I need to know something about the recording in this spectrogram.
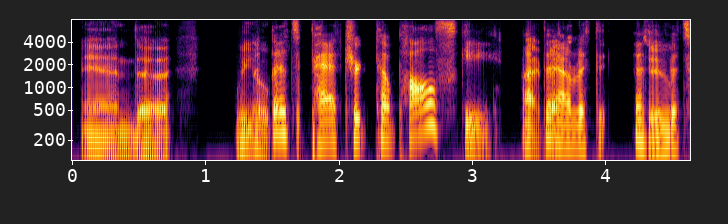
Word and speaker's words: Topolsky: And we hope that's Patrick Topolsky. That's how you pronounce it. Topolsky? Topolsky.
